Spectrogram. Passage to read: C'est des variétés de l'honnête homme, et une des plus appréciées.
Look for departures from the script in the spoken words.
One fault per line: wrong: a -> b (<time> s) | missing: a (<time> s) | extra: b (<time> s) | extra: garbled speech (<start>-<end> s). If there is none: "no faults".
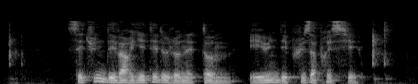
extra: une (0.9 s)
